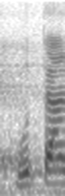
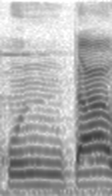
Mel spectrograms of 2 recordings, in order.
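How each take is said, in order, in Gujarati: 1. પહેલા ઉચ્ચારણમાં કોઈ અનુનાસિક ધ્વનિ નથી. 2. પહેલા ઉચ્ચારણમાં મજબૂત અનુનાસિક ધ્વનિ છે. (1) "કુતા નથી બોલતા" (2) "કુંતા બોલીએ છીએ"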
